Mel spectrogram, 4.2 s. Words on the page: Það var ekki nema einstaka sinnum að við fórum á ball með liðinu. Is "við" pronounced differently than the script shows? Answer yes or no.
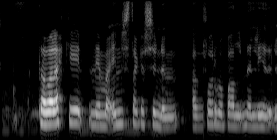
yes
